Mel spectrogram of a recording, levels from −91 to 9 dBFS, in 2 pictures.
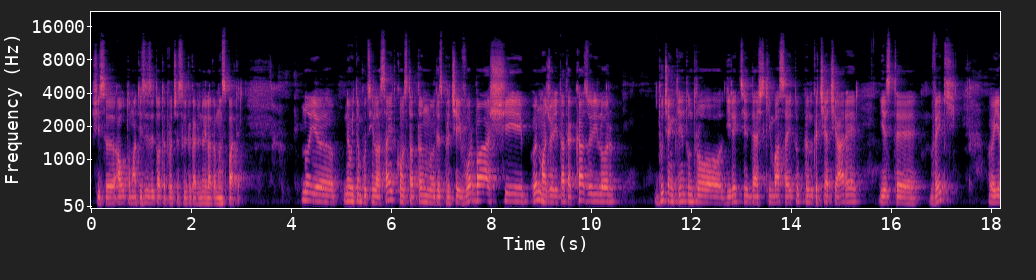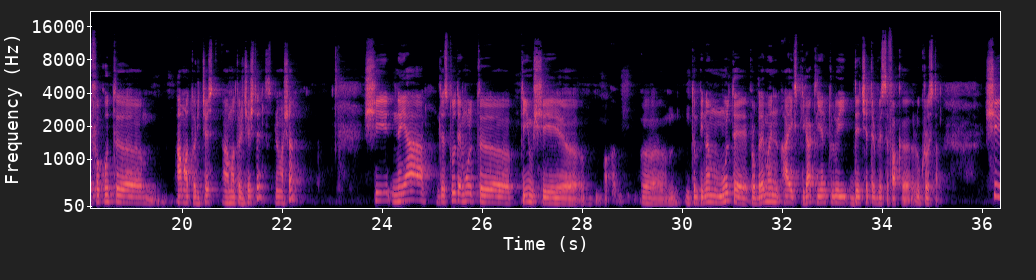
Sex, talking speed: male, 115 wpm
